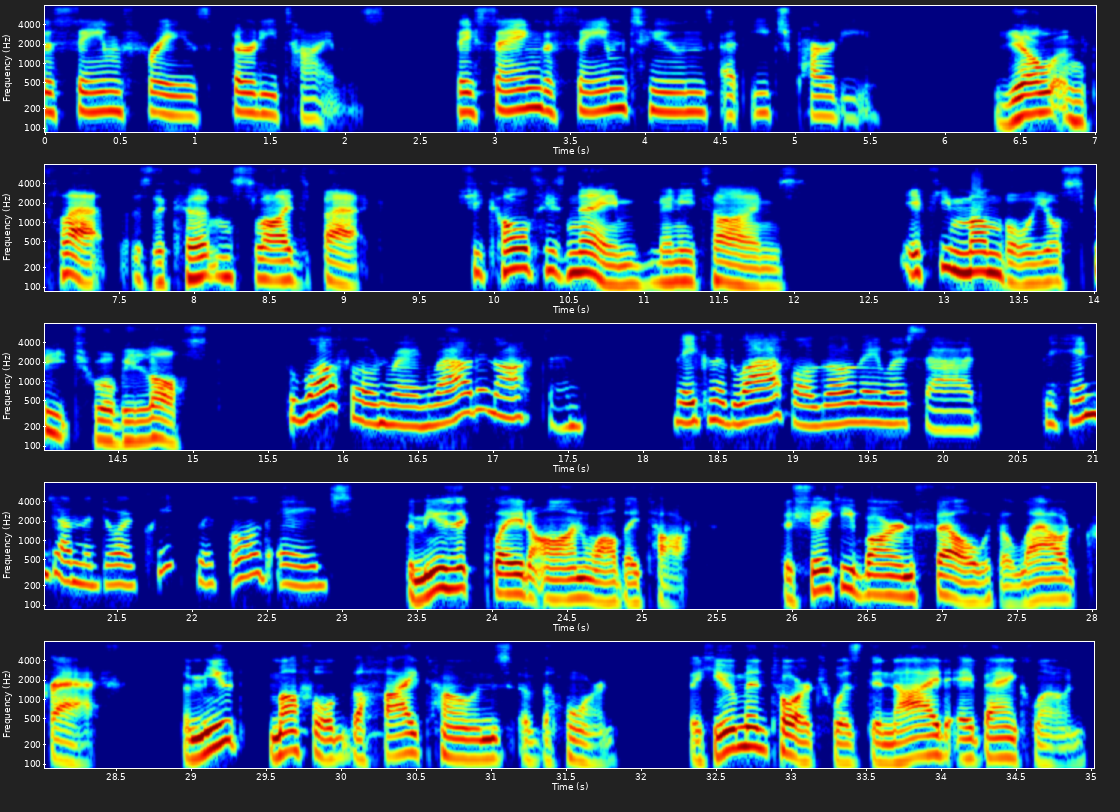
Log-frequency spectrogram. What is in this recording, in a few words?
Ideal microphone sample; Jabra Elite 10 Gen 2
